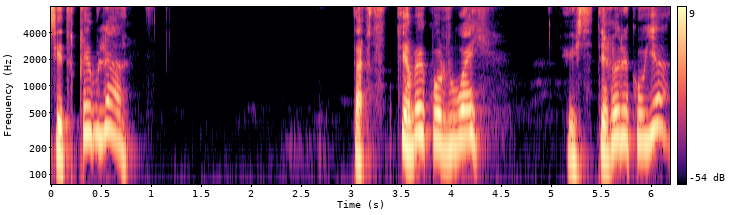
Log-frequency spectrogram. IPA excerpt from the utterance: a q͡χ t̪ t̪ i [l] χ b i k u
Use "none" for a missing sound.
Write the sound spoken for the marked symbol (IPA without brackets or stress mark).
none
